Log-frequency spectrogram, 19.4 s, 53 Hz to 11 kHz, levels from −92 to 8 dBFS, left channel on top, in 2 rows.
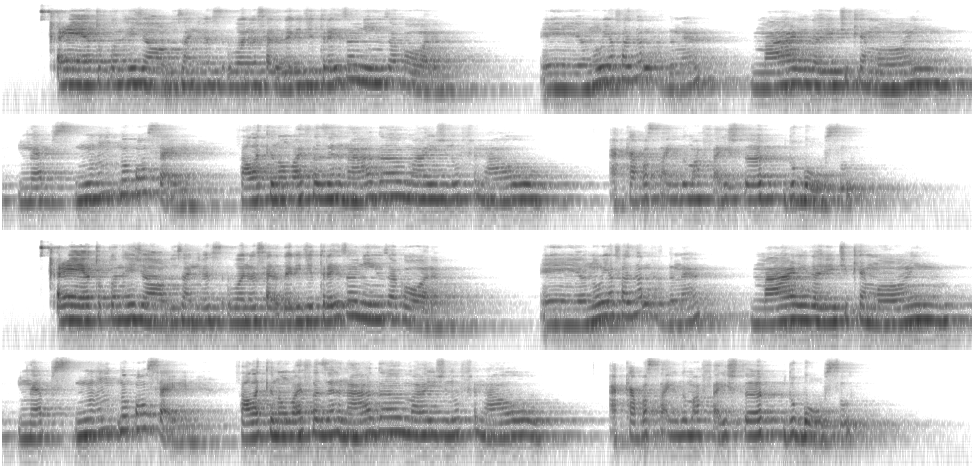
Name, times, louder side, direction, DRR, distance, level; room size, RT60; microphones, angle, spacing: voice 1, 0.5-4.5 5.4-7.0 7.5-9.5 9.9-11.6 12.1-15.1 15.8-18.2, right 1 dB, 40° right, 5 dB, 1.3 m, -28 dB
13.5 x 12.5 x 5.5 m, 1.2 s
head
